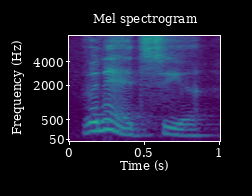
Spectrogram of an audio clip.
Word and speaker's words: Venezia: No, John, it's Venezia and Firenze.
